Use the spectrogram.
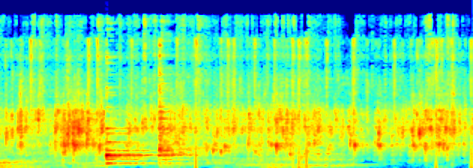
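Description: Mustard seeds and cumin frying in hot oil for a radish sambar, a bright hissing crackle with scattered pops and sharp ticks, close and steady throughout, without any talk.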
